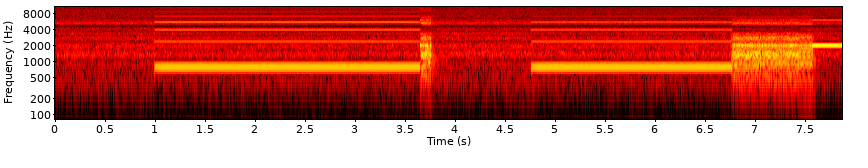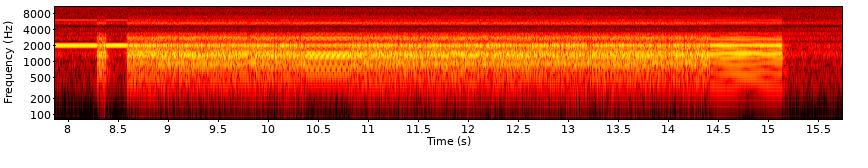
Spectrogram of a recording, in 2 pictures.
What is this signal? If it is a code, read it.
ZX Spectrum tape loading, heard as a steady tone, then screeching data.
